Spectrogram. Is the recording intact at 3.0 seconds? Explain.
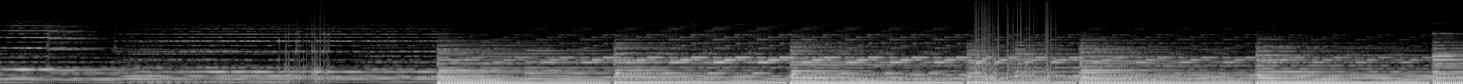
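No, processor overload crackle runs from 2.79 to 3.29 s. The processor keeps missing its deadlines for short buffers of around 10 ms, several dozen in a row, and each late buffer is skipped, leaving hard-edged gaps heard as gritty crackle.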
